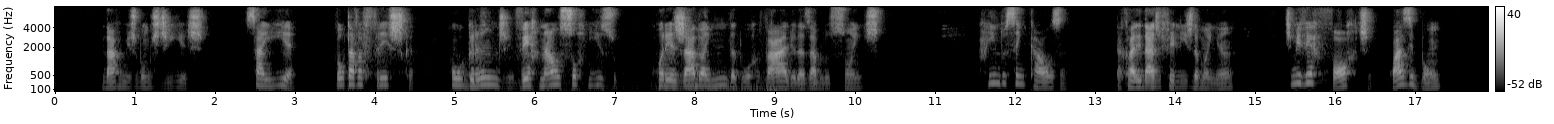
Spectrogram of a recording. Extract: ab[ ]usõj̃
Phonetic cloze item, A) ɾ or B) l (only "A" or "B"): B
